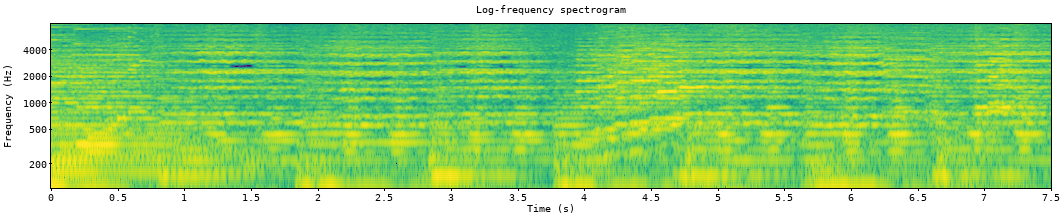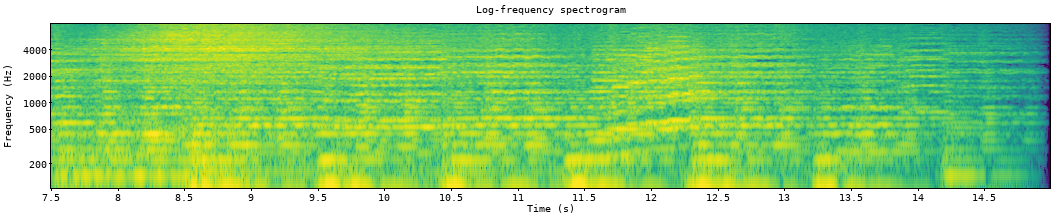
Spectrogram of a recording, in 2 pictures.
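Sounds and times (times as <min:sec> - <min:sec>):
underwater theme music: 0:00.0 - 0:14.9.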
